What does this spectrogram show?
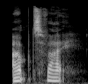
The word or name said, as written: amtsvej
